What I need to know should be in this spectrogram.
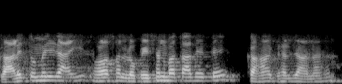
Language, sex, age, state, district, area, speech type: Hindi, male, 18-30, Madhya Pradesh, Jabalpur, urban, conversation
